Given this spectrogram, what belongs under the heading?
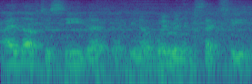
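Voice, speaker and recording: Low male voice, middle-aged, fashion designer, casual interview answers, halting and rambling, distant echoey recording with music. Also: little pitch movement. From Puerto Rico, raised in New York City. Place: designer's indoor studio with sewing machines. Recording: echoey room, off-mic, music behind.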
